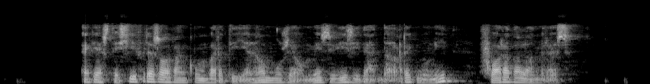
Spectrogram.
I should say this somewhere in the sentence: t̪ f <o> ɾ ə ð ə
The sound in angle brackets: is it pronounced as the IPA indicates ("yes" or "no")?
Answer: no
